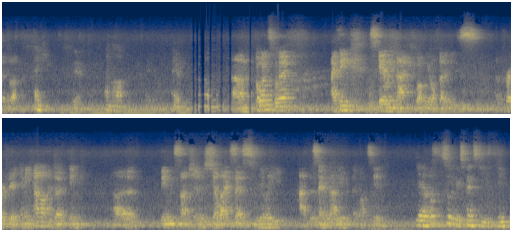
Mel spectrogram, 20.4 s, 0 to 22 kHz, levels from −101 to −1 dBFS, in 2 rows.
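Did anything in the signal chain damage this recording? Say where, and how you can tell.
Yes. Between 3.79 and 5.0 s the network stage caused repeated packet loss (robotic sound). Nine gaps, the longest 86 ms, were patched by extending the preceding audio, so about a third of that span is synthetic. A spectrogram shows repeated frozen harmonic stripes.

Short concealed packet loss occurs at 5.49 to 5.56 s, also at the network and decoder stage. About 40 ms never arrived and was filled by continuing the last sound, then blended back in. It is heard as a brief smear and appears as a smoothed, stretched patch on the waveform.

A jitter buffer speed-up runs from 7.83 to 8.92 s. The receiver trimmed roughly 40 ms of pitch-period-sized pieces to reduce the backlog, so the sound plays at about 103% speed with unchanged pitch. The waveform shows whole periodic cycles dropped while each remaining cycle keeps its length, and pitch lines stay level.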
